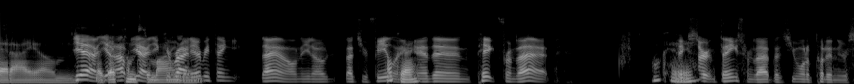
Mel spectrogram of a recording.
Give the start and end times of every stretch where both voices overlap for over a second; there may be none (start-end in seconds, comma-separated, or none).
0.7-2.0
